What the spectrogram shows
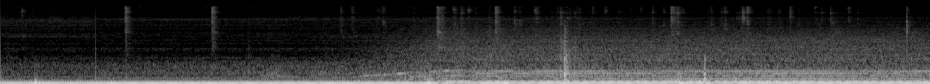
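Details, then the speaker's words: Walk-in freezer evaporator after defrost, fans delayed until coil reaches about 20–30°: steady low hum, then fans spool up with a smoothly rising tone and hold even, no clunking, vibration or wobble; healthy fan motors. "all right evaporator fan motors are running no vibrations no wobbles that's a good sign"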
